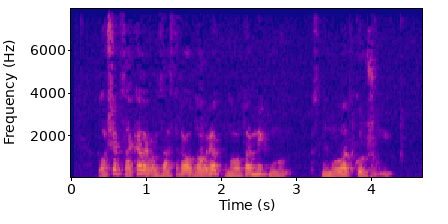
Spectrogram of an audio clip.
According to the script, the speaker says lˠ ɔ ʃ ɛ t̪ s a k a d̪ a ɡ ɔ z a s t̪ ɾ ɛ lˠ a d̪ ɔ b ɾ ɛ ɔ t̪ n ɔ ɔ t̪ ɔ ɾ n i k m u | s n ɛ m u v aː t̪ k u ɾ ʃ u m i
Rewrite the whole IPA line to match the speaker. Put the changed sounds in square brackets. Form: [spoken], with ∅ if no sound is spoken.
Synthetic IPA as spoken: lˠ ɔ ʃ ɛ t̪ s a k a d̪ a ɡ ɔ z a s t̪ ɾ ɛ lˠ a d̪ ɔ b ɾ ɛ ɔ t̪ n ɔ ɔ t̪ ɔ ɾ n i k m u | s n ɛ m u v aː t̪ k u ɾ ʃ u m i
